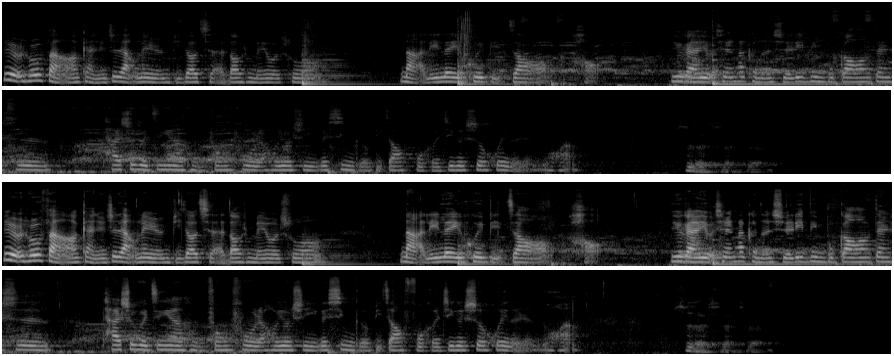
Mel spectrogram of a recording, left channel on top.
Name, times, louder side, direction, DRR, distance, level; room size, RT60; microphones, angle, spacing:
voice 1, 0.0-3.2 4.0-6.0 6.7-9.4 9.9-14.7, right 4 dB, 75° right, 0.9 m, -34 dB
sound 1, 1.9-2.0 3.0-4.2 4.6-5.8 7.1-11.0, left 2 dB, 80° left, 1.3 m, -45 dB
sound 2, 4.9-11.8, left 3 dB, 50° left, 3.6 m, -48 dB
Writing, 5.0-12.7, equal, 15° left, 7.3 m, -52 dB
voice 2, 6.7-7.6 15.6-16.6, right 2 dB, 50° right, 3.0 m, -46 dB
27.5 x 23.5 x 6.3 m
head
